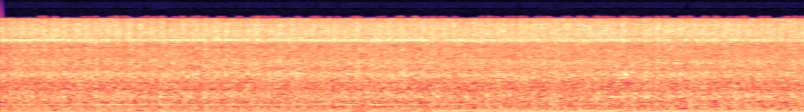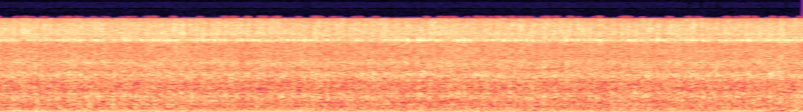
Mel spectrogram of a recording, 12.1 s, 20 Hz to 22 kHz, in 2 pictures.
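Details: Toyota AE86 with 4AG engine after exhaust leak repair, stock exhaust sound: even steady low idle drone, no ticking or puffing from joints; exhaust sealed and normal.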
